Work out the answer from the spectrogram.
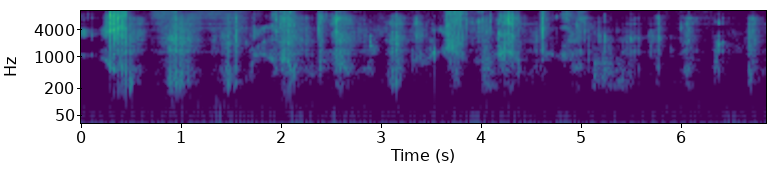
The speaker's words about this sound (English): This is kind of turning to like a ASMR eating in your ear kind of thing.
